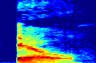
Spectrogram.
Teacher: the tip of the tongue is securely touching the roof of the mouth behind the teeth but the sides of the tongue are dropped down intense this is where L is different from n with n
